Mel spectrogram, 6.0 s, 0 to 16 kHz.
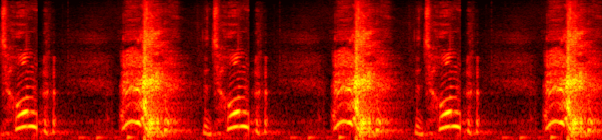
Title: くしゃみ 1分耐久 sneezing 1minutes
